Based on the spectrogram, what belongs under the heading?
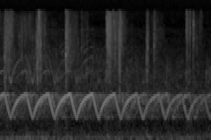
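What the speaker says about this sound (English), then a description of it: "Oh, I hear sirens." Emergency sirens from a video game wail in a steady, rapidly repeating rising-falling sweep, sustained and fairly distant throughout with faint background noise beneath.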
